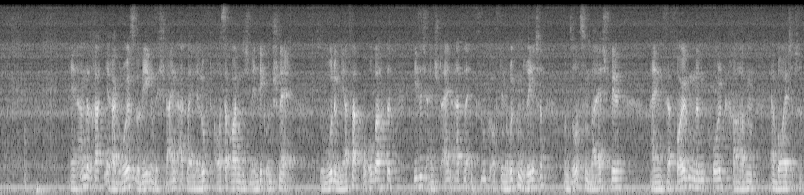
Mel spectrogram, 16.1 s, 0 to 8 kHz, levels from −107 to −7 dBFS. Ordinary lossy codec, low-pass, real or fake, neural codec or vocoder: none; 7.2 kHz; real; none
